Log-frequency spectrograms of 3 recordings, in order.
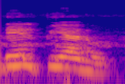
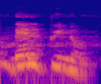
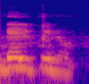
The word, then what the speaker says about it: Del Pino: যেই প্লেয়ারটি হচ্ছে 34 বছর বয়সী Spanish মিডফিল্ডের player টাইরন ডেল পিয়ানো। I think প্রোনাউন্সিয়েশনটা ঠিকঠাক করছে, ঠিক আছে। টাইরন টাইরন ডেল পিনো, সে যাই হোক, টাইরন ডেল পিনো।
